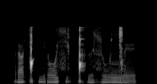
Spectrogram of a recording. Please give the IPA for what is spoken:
ɾ ɐ ǃʰ i ɾ o sʲ ɵ ǃʰ ɨ z u ŋ͡ǀ e

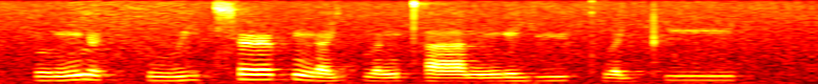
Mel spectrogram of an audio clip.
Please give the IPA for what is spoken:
ʊ˨˥ ŋ l ɵ˨˥ t̚ h uː˨˥ j t͡sʰ œː˥ p̚ ŋ ɐ˨˥ j kʷ ɐ˨˧ ŋ t̪ʰ aː˨ n ŋ e˧ j yː˧ kʷʰ ɐ˨ j pʰ iː˥ p̚

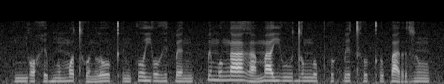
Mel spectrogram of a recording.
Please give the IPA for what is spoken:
ɲ ɔ˨ h ɪ˨ b ũ˨ m ɔ˦ tʰ o˨ n l oː˦ kʼ ɪ˨ ŋ k o˦ j o˦ ɣ e˦ k͡p ɛ˦ ŋ | k͡p ɪ˦ m o˦ ŋ aː˦ ɣ a˨ m a˦ j uː˦ d o˦ ŋ o˦ pʰ ʊ˦ k͡p ɪ˦ tʰ ʊ˦ kʼ ʊ˦ p a˦˨ r z ũ˦

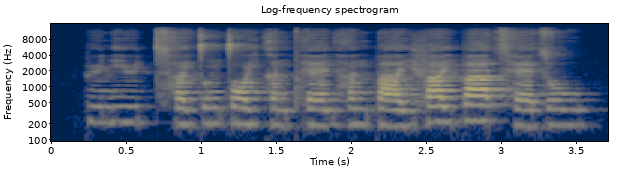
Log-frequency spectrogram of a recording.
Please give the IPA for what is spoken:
p yː˨˧ n j yː˨ t̚ t͡sʰ ɐ˨ j t̪ ʊ˧ ŋ t̪ ɔː˨ j k ɐ˨ n pʰ ɛː˨˥ n h ɐ˧ n p aː˨˧ j f aː˥ j p aː˥ t͡sʰ ɛː˨ t͡s o˧ w

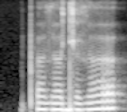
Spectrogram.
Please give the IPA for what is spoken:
pʼ ɐ ð ɐ dʲ ɐ ð ɐ

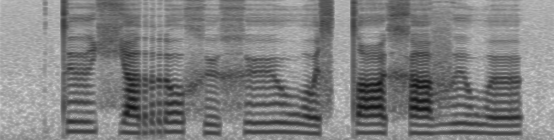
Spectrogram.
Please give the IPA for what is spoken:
t ɨː˧ ç a˧ r o˦ x ʉ˨ x ʉː˧ w o˨ sʲ tˤ ɨː˧ x a˧ v ɨ˦ w ɵ˧

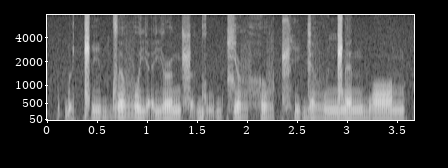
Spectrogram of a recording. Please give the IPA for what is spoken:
ɓ ə̰ ǁ i b d l ə v ʊ j ɛ̰ j ə˞ n ʂ ə̰ ɡ ṵ b t͡ɕ ə˞ v h ʊ v ʈ͡ʂʰ i ɡ ɛ v u ŋ͡ǁ ɛ n b ɔ n

